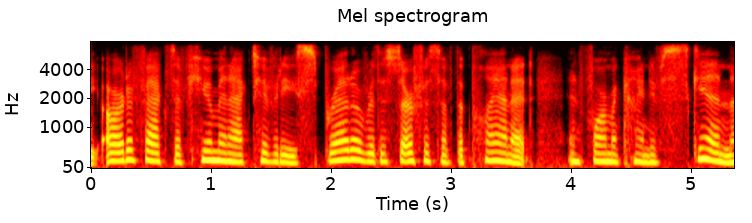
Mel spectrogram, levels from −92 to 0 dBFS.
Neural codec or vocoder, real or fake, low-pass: none; real; 7.2 kHz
